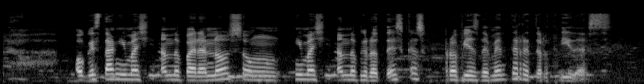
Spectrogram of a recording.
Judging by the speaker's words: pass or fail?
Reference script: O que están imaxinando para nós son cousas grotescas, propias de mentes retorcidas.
fail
